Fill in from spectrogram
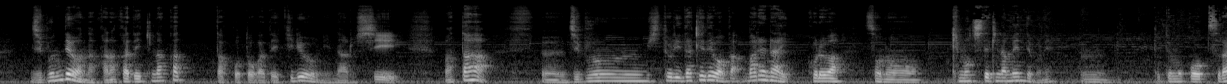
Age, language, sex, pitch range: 40-59, Japanese, male, 100-140 Hz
